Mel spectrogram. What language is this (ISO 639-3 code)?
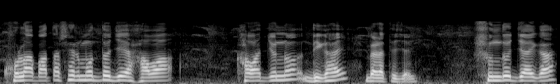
ben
